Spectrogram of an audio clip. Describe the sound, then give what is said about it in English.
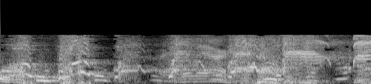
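A person imitates a chimpanzee on a shoot screaming when lunch was served, with loud, rapid hooting shrieks and rising, wavering cries, repeated in bursts over a few seconds. “That's what the chimp did when they served lunch.”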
